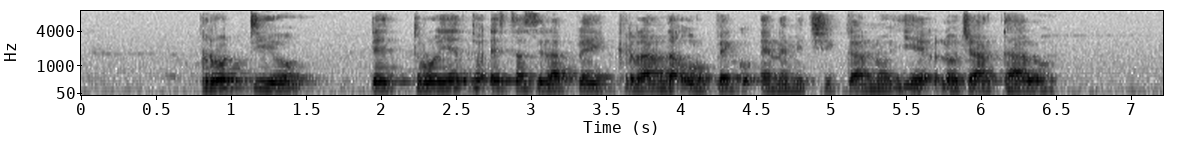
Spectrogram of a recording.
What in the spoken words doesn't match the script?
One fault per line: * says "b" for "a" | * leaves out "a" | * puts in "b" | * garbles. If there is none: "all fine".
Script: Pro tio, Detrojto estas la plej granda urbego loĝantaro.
* puts in "en Miĉigano je"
